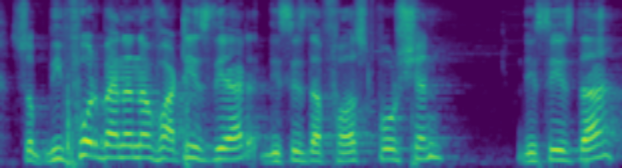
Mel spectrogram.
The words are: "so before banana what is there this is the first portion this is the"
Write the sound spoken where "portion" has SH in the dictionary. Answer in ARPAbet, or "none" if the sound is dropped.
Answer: SH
